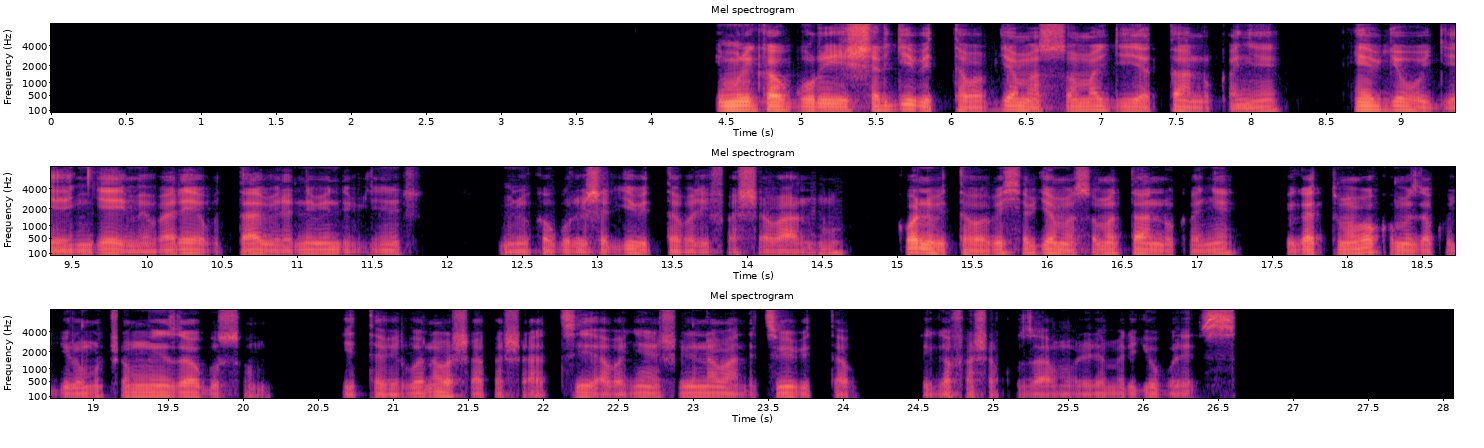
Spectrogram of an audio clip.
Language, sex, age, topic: Kinyarwanda, male, 25-35, education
